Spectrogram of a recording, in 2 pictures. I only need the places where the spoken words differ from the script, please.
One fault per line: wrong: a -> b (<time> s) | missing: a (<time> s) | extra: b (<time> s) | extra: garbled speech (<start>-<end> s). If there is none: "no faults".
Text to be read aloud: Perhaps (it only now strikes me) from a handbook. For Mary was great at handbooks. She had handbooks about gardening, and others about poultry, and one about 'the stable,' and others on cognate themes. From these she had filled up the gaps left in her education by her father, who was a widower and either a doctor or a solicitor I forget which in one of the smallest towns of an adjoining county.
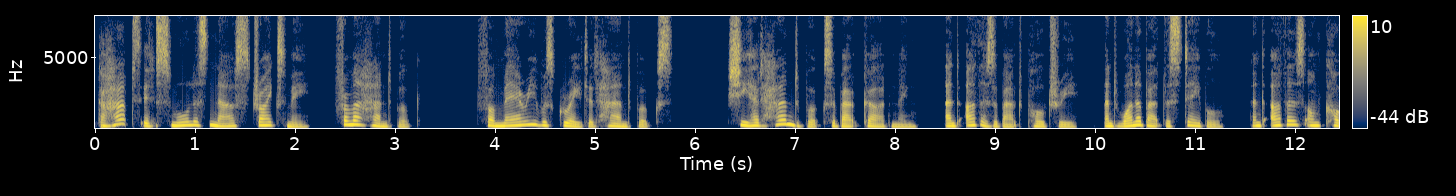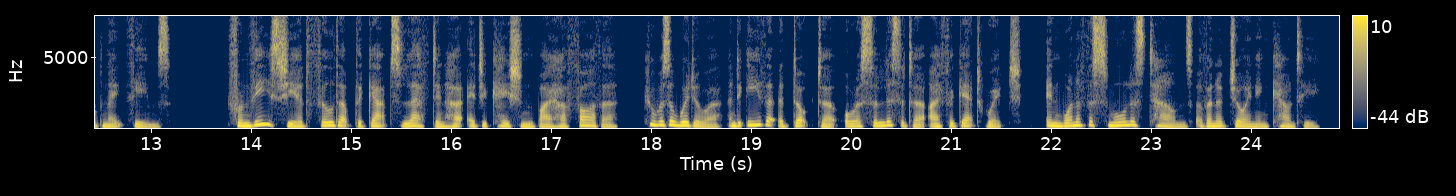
wrong: only -> smallest (0.6 s)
